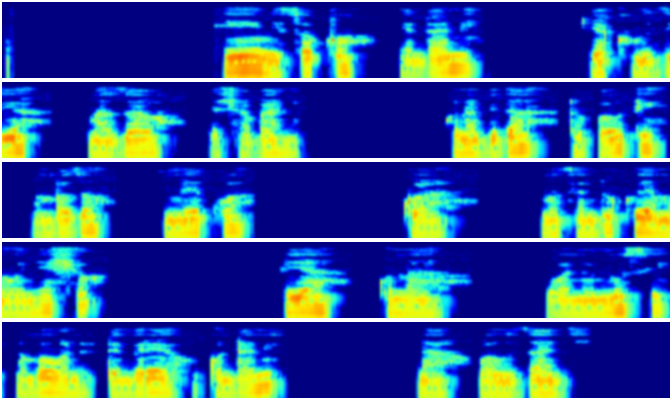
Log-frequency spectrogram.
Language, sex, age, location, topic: Swahili, male, 50+, Nairobi, finance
